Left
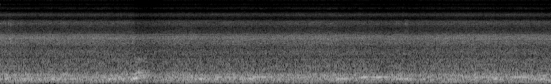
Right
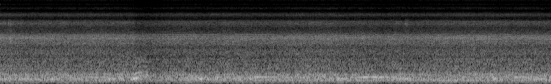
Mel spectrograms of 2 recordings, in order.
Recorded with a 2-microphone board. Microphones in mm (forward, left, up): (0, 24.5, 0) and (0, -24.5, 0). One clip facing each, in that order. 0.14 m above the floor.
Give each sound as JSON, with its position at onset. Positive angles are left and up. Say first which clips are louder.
{"t": 1.3, "sound": "a whoosh", "louder": "even", "side_deg": 10, "distance_m": 0.7}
